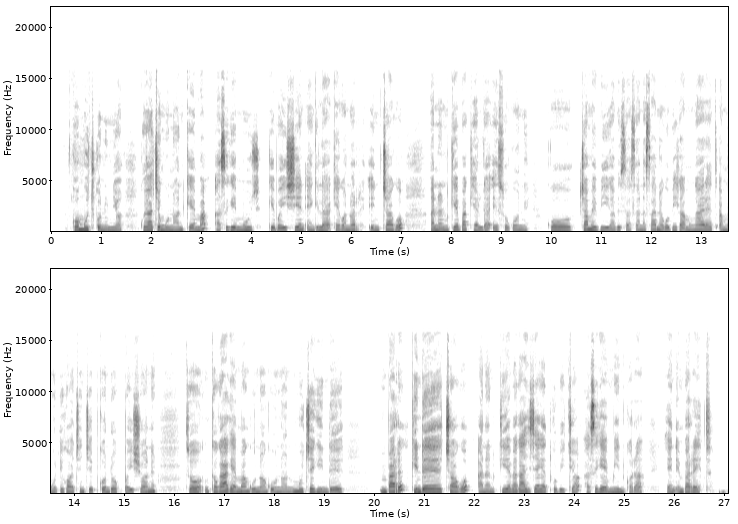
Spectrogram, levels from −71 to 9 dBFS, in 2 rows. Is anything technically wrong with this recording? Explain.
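No, no technical faults.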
